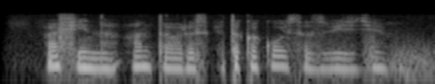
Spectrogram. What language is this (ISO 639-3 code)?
rus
